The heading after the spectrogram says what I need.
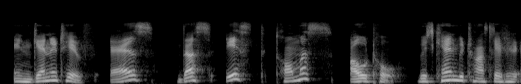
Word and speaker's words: Thomas: So that's why Thomas in genative will be Thomas with an apostrophe at the end and it will be pronounced simply as Thomas.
